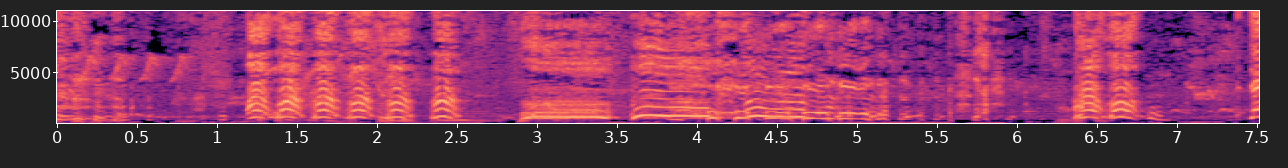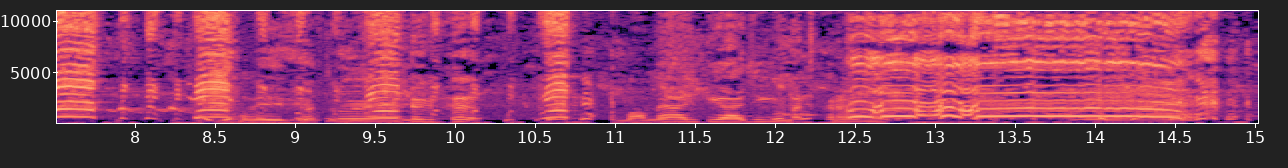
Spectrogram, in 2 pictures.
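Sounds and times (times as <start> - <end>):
man imitating bird calls: 5.7 - 14.5.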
